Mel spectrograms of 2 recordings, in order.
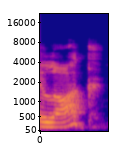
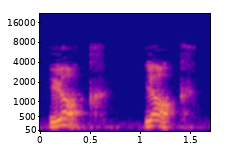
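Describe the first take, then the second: First: Said in the usual way. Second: "lock" with a round O sound; Israeli lock with O. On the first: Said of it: "So we say". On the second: Shown as a demonstration. Showing Israeli lock with an O vowel. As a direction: say "lock" as lohk. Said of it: "they say".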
